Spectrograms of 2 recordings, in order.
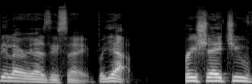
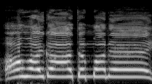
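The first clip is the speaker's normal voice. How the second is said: squealing very high with joy; hammed-up money squeal; mock ecstatic. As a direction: shriek over a tub full of cash. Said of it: "and I go".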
